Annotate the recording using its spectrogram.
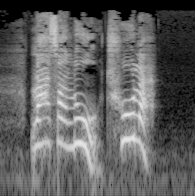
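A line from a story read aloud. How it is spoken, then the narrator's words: Loud calling. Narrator (Chinese): 大声呼叫说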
